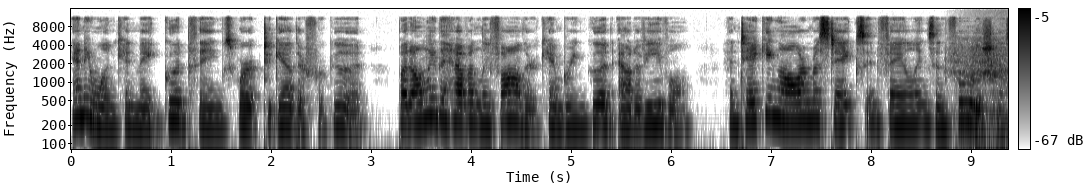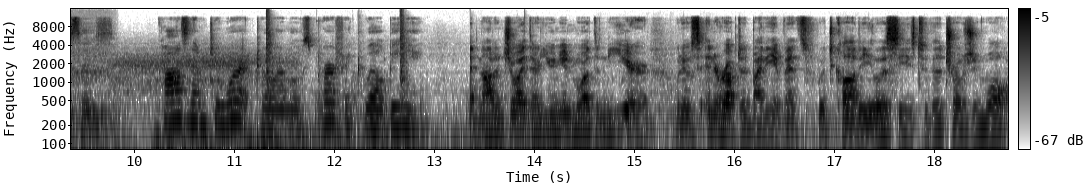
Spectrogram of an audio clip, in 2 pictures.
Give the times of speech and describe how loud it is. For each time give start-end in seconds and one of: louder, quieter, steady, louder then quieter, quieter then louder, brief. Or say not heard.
0.0-18.6 steady.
